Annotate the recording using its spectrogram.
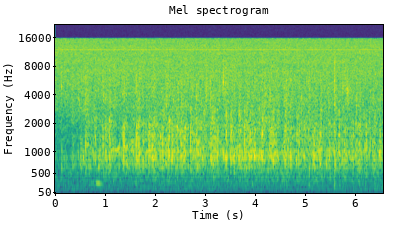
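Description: Audience applauding, building up over the first second or so and then holding steady.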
